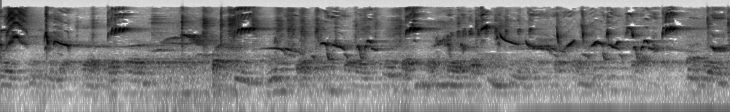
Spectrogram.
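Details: Đắk Lắk white-rumped shama competing in a song contest in Vietnam: quick varied whistles, swoops and sharp chips, with a low hum and human chatter behind.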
